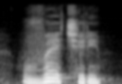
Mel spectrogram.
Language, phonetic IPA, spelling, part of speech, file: Ukrainian, [ˈʋːɛt͡ʃerʲi], ввечері, adverb, Uk-ввечері.ogg
- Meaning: in the evening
